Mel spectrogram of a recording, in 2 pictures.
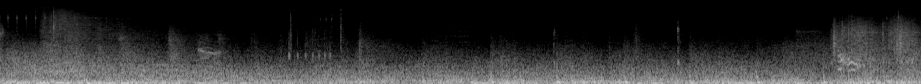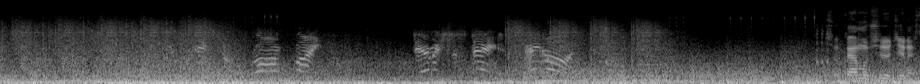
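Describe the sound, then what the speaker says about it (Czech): Gunfire and explosions in the video game Starfield, a dense continuous barrage of booms and shots throughout, with people talking over the combat. "Ale oni do nás docela střílí"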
